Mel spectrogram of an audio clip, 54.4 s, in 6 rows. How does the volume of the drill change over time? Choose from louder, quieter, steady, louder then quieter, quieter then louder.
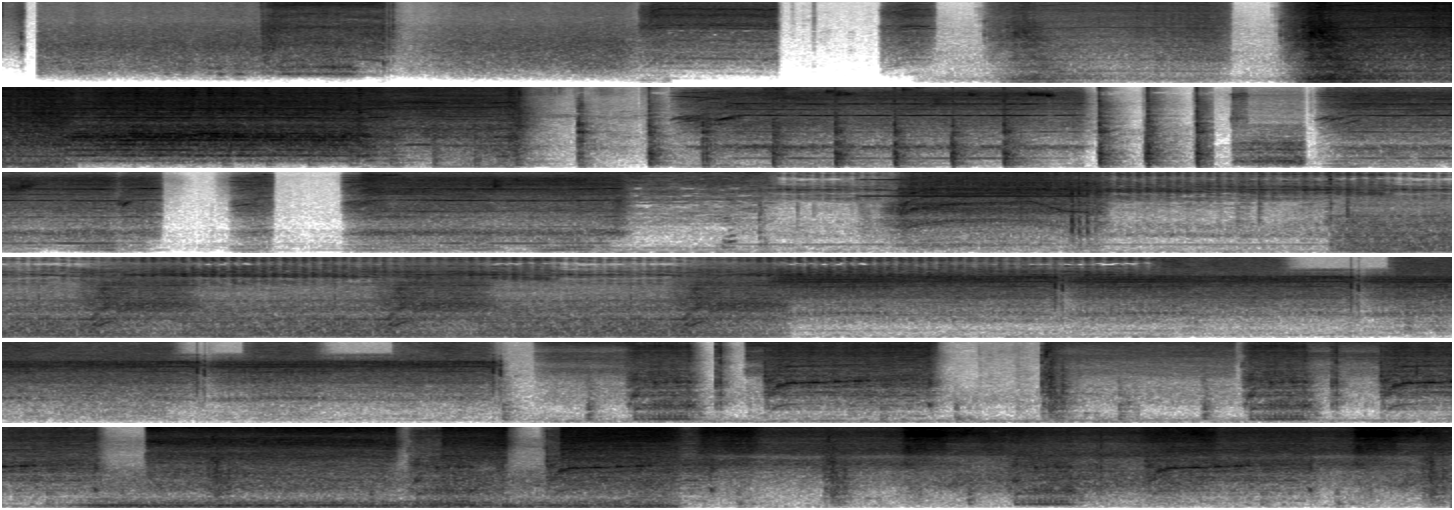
quieter.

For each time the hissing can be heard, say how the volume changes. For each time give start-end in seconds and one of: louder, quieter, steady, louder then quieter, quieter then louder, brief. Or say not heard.
21.8-54.3 louder.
